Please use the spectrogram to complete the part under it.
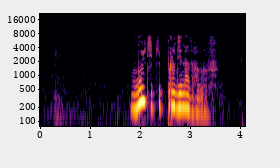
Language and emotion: Russian, neutral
